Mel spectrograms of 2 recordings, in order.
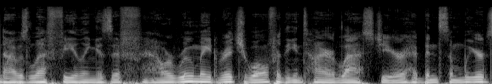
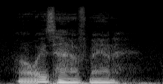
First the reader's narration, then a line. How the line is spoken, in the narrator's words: he groaned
